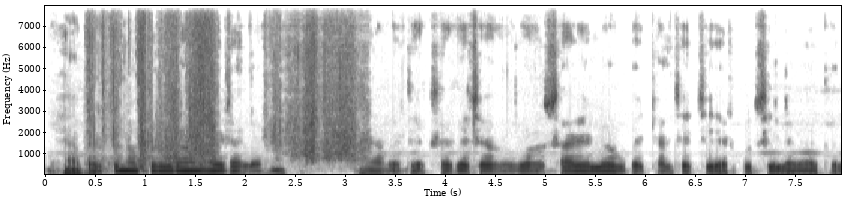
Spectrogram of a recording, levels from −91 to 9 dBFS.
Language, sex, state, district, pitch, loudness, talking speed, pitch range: Maithili, male, Bihar, Begusarai, 100 Hz, -15 LUFS, 160 wpm, 95-100 Hz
